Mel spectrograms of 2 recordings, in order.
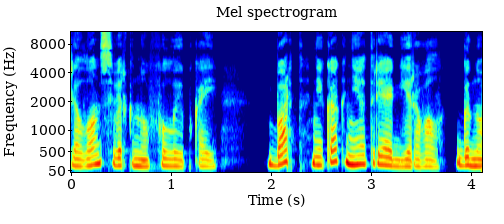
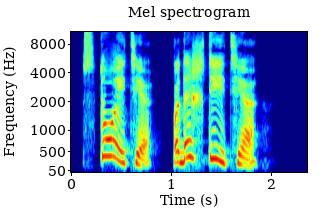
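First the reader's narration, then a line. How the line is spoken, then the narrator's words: Scream. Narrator (Russian): я закричала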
